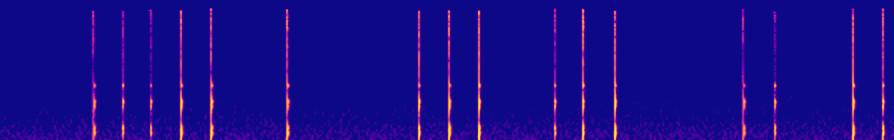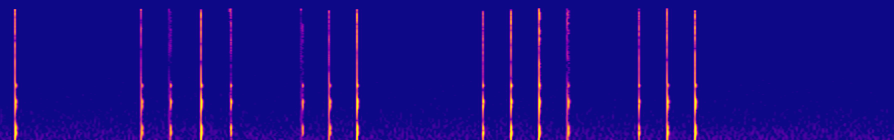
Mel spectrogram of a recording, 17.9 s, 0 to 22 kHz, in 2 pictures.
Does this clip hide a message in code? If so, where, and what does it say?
Yes: tap code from 0.9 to 15.9 s, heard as taps on a table, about 3 knocks a second. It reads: VNHSS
